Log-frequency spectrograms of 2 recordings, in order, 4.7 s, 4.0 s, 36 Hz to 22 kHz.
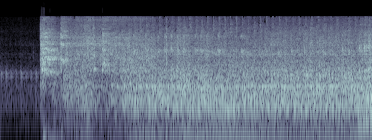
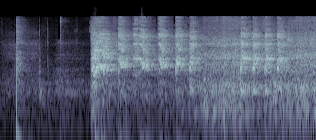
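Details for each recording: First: MC54-250B scooter, Yamaha clone engine, about 38°F morning cold start after replacing vacuum fuel pump with electric pump: starter whirs briefly, engine fires at once and settles into smooth steady idle; normal cold start, fix confirmed. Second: Cold morning start on an MC54-250B scooter with Yamaha clone engine: a few clicks, then repeated cranking bursts that never catch; engine appears not to be getting enough fuel, vacuum fuel pump to be replaced with electric pump. Problem since first day.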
